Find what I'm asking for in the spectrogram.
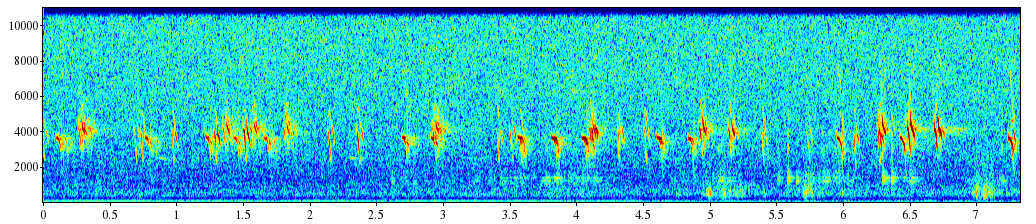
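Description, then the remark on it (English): Type 5 bird flight calls: a busy series of short, sharp chip notes repeating steadily throughout, over a low outdoor rumble with no talking, from two birds in lodgepole pines. “Type 5 birds are up in this lodgepole, but I don't see them.”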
